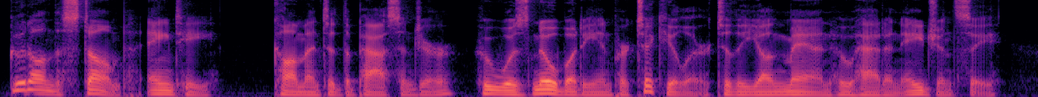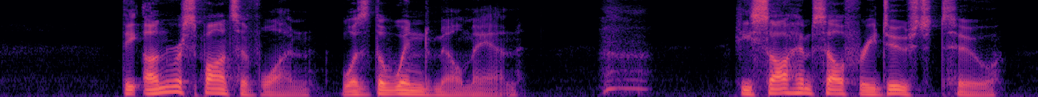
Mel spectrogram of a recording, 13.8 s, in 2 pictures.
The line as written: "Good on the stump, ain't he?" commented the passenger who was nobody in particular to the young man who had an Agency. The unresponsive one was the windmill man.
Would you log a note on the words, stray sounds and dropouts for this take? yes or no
yes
